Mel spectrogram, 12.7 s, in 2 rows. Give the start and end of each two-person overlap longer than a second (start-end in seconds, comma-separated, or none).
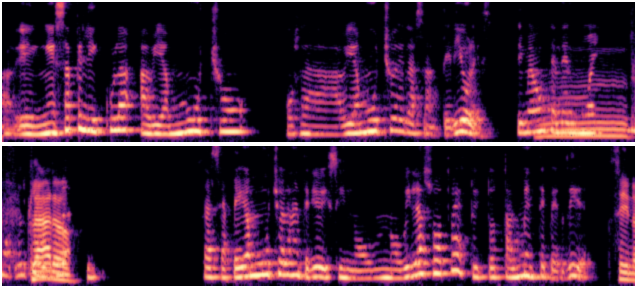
5.3-7.0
